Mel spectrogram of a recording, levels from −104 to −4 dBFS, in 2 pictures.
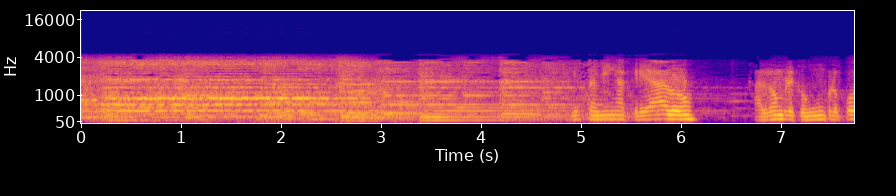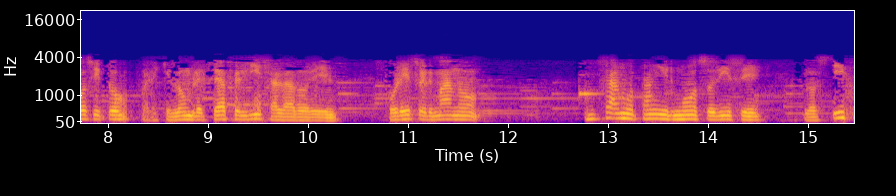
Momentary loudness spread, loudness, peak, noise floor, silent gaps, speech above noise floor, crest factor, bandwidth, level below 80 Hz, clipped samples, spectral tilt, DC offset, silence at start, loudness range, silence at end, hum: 10 LU; -21 LUFS; -2 dBFS; -46 dBFS; none; 25 dB; 18 dB; 4.5 kHz; -56 dBFS; under 0.1%; -11.5 dB/octave; under 0.1%; 0 s; 4 LU; 0 s; none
